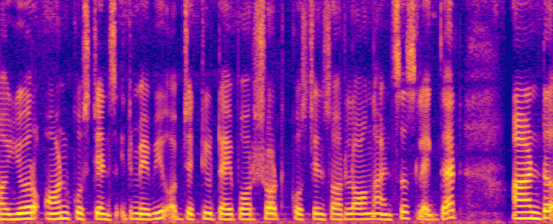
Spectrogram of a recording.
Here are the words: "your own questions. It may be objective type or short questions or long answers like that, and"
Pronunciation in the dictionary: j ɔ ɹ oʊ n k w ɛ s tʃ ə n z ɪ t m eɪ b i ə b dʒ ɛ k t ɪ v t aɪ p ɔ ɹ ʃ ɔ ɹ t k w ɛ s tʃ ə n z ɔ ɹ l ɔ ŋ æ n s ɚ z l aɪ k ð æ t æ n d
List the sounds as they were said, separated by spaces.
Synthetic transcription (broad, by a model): j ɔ ɹ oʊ n k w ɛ s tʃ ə n s ɪ t m eɪ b i ə b dʒ ɛ k t ɪ v t aɪ p ɔ ɹ ʃ ɔ ɹ t k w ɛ s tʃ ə n s ɔ ɹ l ɔ ŋ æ n s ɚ s l aɪ k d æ t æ n d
